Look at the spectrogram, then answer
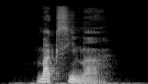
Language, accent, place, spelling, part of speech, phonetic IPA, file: German, Germany, Berlin, Maxima, noun, [ˈmaksima], De-Maxima.ogg
- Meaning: plural of Maximum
